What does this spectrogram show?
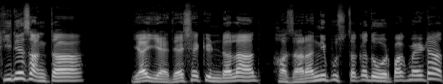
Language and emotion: Goan Konkani, surprised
